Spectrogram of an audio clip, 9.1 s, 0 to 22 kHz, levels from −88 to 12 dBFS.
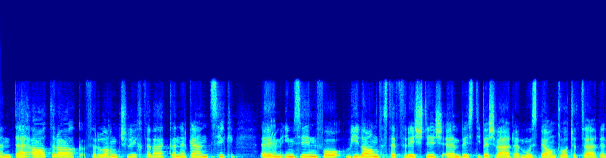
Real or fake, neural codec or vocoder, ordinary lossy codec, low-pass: fake; codec, 16 kHz in and 24 kHz out, 0.8 kbps, FocalCodec, streaming, 65536 codes; none; 10.8 kHz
